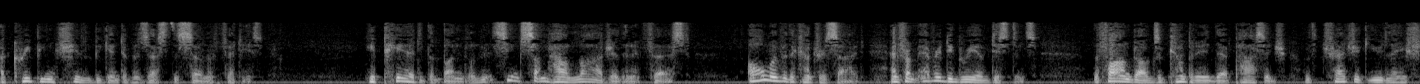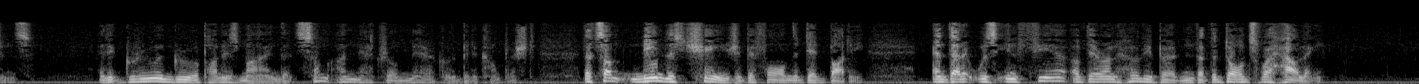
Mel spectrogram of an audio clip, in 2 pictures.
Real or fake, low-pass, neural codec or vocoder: real; 7.2 kHz; none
